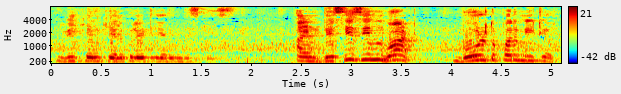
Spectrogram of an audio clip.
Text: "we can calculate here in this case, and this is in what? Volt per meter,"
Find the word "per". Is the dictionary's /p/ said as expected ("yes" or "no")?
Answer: yes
